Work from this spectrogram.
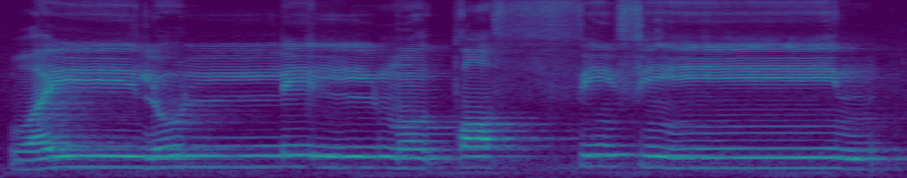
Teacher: فا پر تشدید ہونے کی وجہ سے تھوڑا ٹھہراؤ کیا جائے گا۔ دونوں فا کو بالکل صاف کر کے ادا کریں گے۔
